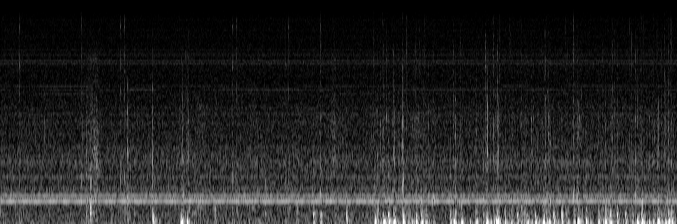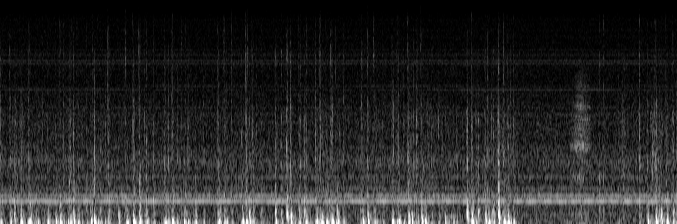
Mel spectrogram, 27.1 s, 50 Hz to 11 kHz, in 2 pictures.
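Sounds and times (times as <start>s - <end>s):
steady low hum: 0.0s - 27.0s
keyboard typing clicks: 3.6s - 3.8s, 5.7s - 6.5s, 7.4s - 23.8s, 26.3s - 27.0s.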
